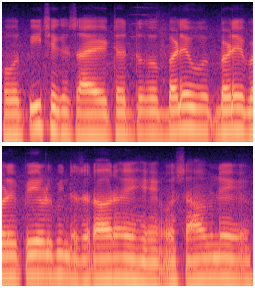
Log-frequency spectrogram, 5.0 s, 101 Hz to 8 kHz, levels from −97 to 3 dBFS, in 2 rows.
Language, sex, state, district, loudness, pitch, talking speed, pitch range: Hindi, male, Jharkhand, Sahebganj, -15 LUFS, 125 Hz, 215 wpm, 120-135 Hz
